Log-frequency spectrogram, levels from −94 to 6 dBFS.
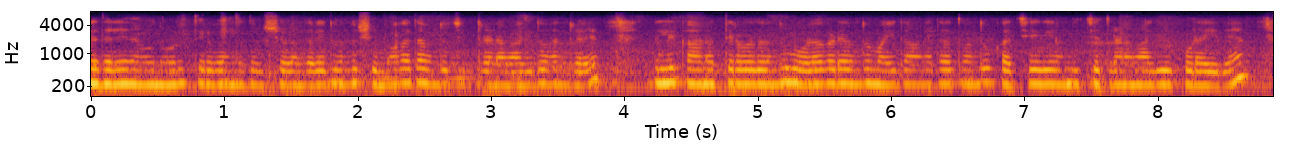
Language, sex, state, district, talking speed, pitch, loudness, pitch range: Kannada, female, Karnataka, Shimoga, 130 wpm, 220 Hz, -16 LUFS, 215-225 Hz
